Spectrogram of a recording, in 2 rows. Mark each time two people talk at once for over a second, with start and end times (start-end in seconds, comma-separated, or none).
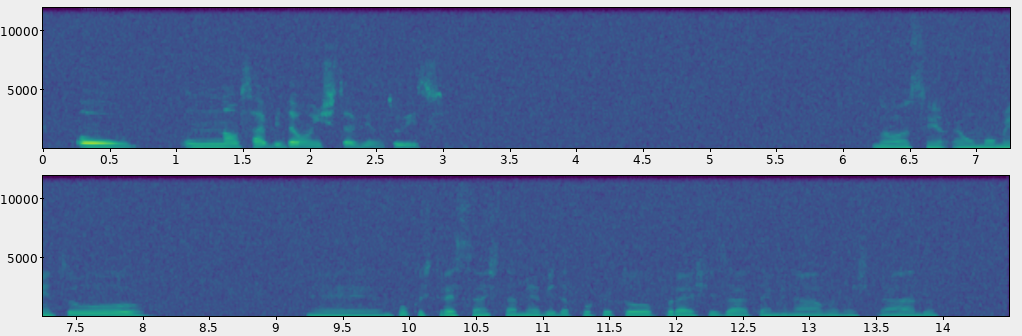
none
